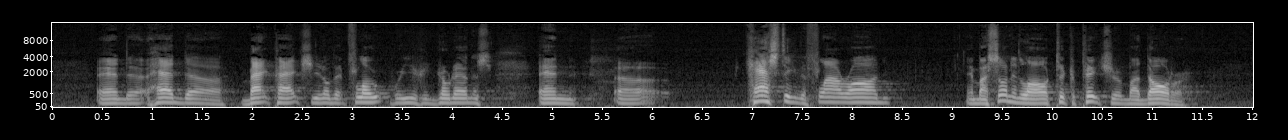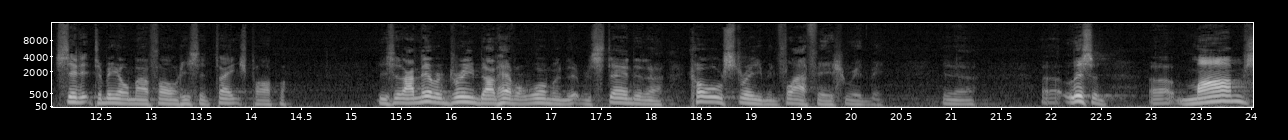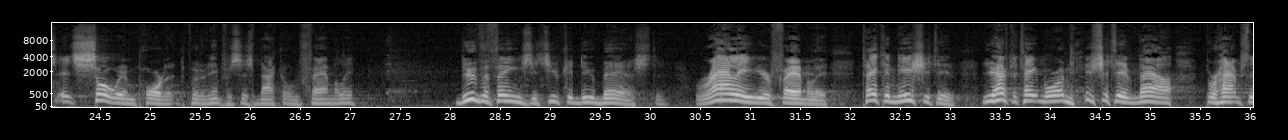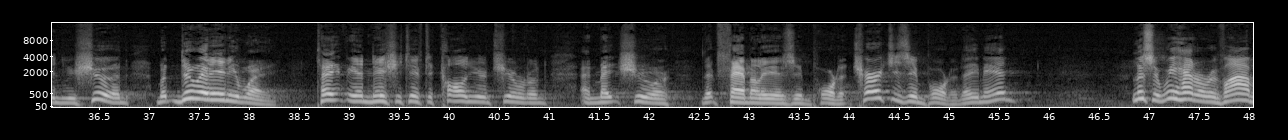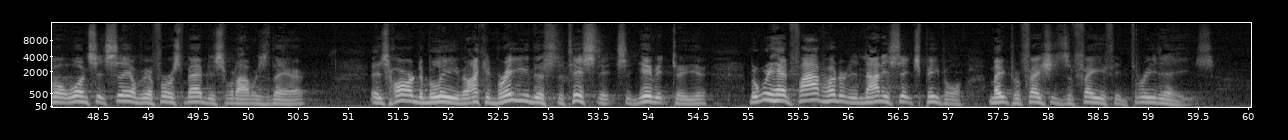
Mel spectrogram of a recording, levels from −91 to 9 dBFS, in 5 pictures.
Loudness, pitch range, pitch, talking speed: -25 LUFS, 135-190 Hz, 155 Hz, 170 wpm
